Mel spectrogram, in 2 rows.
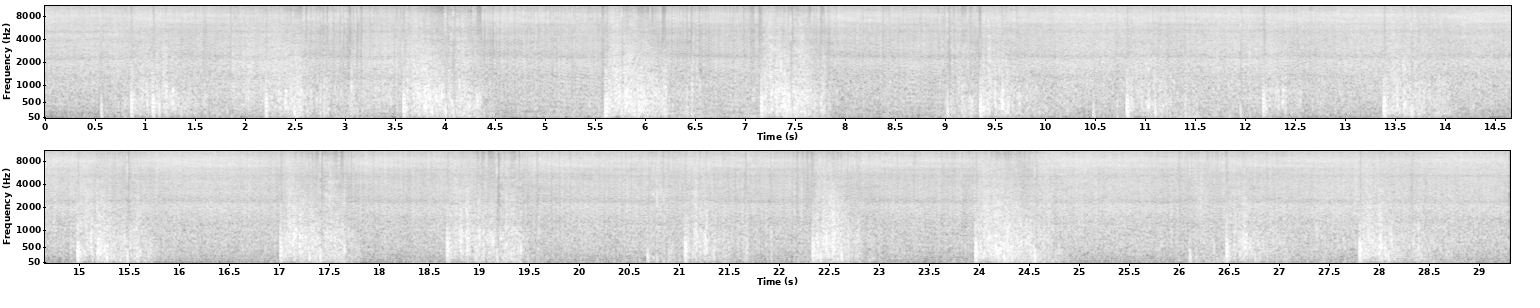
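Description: The First Dynasty 19-shot firework cake firing a barrage, one shot about every second and a half, over a dense crackle that runs throughout.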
